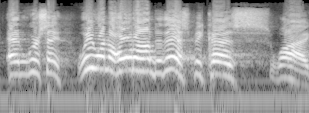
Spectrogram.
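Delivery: loud, high, pleading sermon; full-force preaching. Acted. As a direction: press the point hard on the listeners.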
